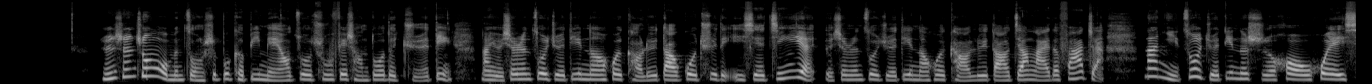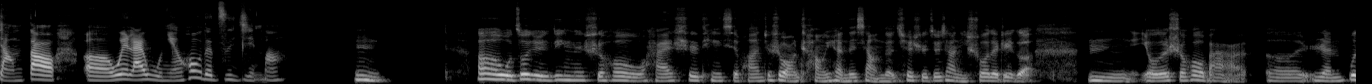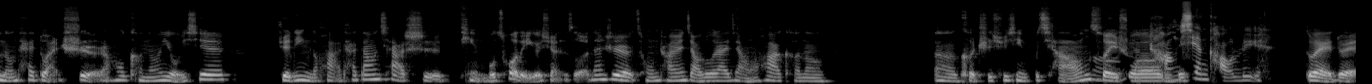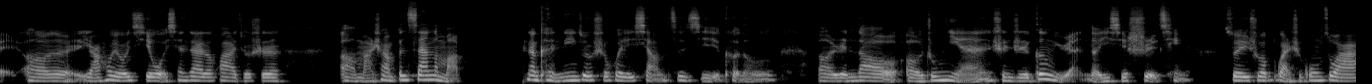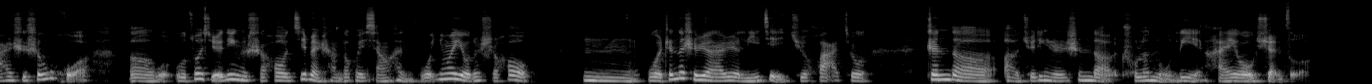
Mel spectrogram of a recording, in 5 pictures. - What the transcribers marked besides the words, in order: other background noise; laughing while speaking: "考虑"
- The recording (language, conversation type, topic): Chinese, podcast, 做决定前你会想五年后的自己吗？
